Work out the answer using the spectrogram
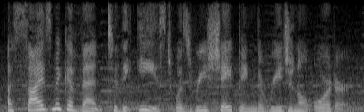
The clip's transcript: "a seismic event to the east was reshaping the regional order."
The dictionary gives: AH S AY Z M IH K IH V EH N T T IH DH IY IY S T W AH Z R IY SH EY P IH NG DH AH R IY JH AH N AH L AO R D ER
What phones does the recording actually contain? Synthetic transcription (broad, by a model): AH S AY Z M IH K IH V EH N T T IH DH IY IY S T W AH Z R IY SH EY P IH NG DH AH R IY JH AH N L AO R D ER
